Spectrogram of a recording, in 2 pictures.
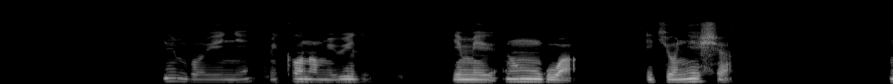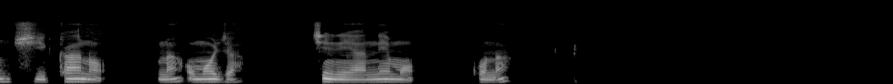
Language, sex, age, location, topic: Swahili, male, 36-49, Wajir, government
